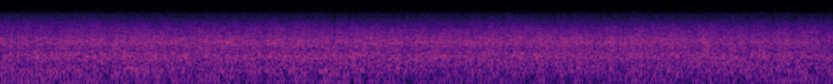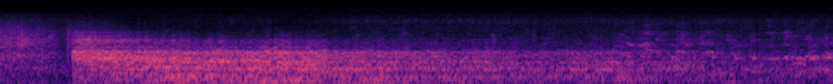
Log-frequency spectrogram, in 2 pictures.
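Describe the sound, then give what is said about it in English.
Heavy rain pours in the street in Wistful Vista in a steady, dense hiss. Partway through, the sound abruptly shifts to a fuller, lower-pitched wash that continues without a break. No voices are heard. “But brother and sister, in Wistful Vista, the rain is more wet than jolly.”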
